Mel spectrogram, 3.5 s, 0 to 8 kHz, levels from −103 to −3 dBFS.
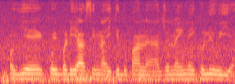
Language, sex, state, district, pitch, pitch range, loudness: Hindi, male, Madhya Pradesh, Katni, 125 Hz, 120-130 Hz, -18 LUFS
